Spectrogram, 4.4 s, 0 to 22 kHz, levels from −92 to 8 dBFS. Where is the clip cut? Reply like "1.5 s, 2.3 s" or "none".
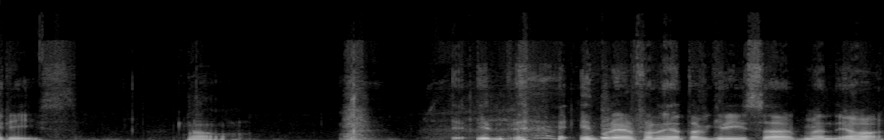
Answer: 3.0 s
